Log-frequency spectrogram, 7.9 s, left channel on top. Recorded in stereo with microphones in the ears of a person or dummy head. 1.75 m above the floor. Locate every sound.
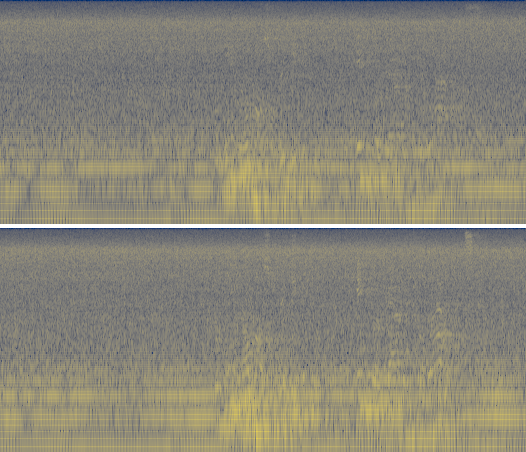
3.2 s a woman speaking: 10° left (ahead or behind), 7 m; by 7.3 s 30° right (ahead or behind), 8.5 m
